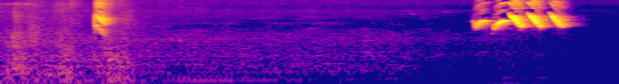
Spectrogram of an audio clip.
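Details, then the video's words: Double-collared seedeater singing its alegria tuí tuí zeo zeo song in the open air. Low rumbling background noise and a lone sharp chip come first, then a quick burst of bright, slurred whistled notes near the end. "COLEIRO ALEGRIA TUÍ TUÍ ZEO ZEO CANTANDO AO AR LIVRE"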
